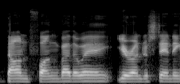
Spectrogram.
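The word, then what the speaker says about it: Dan Feng: old I think right it's pronounced uh don Fun by the way your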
